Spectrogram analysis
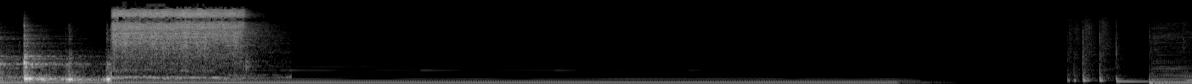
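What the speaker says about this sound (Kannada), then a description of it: "ಕುಕ್ಕರ್ ಹಚ್ಚೋಣ್ರಿ" A pressure cooker holding chicken biryani lets out a loud, brief burst of hissing steam, followed by a long, quiet, steady hum.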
